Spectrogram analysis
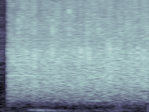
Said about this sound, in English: And they clap because they're lemmings.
